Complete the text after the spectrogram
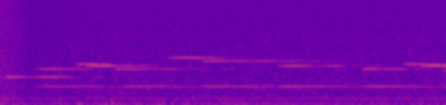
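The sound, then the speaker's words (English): Soft, magical chime tones in the style of the Harry Potter universe play a slow, shimmering melody of sustained high notes over a faint steady drone, with no voices. “Oh, the magical tones of the Harry Potter universe.”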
